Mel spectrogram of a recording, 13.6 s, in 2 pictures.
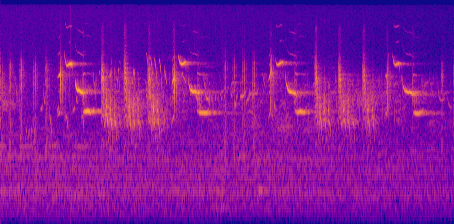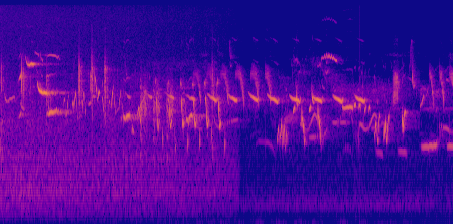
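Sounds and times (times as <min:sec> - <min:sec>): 
sadovaya kamishovka: 0:00.0 - 0:09.4
nature sounds: 0:00.0 - 0:11.5.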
